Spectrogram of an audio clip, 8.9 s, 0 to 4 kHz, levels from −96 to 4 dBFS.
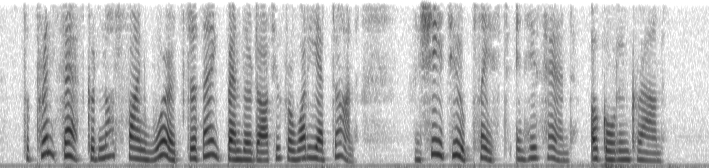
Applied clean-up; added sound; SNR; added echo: none; none; none; none.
